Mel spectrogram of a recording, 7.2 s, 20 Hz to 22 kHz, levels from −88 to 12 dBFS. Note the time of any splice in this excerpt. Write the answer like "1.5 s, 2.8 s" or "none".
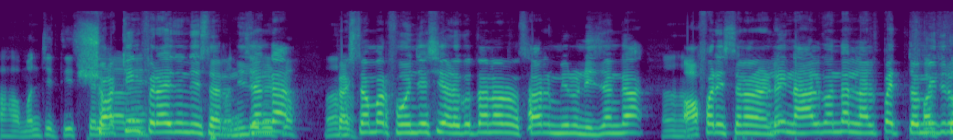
5.8 s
